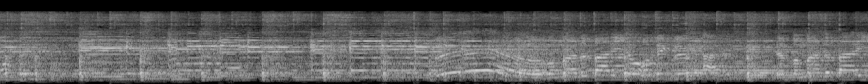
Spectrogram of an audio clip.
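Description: Rock and roll recording in an instrumental stretch without vocals: plucked and strummed guitars, with one note swooping up and back down about halfway through.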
